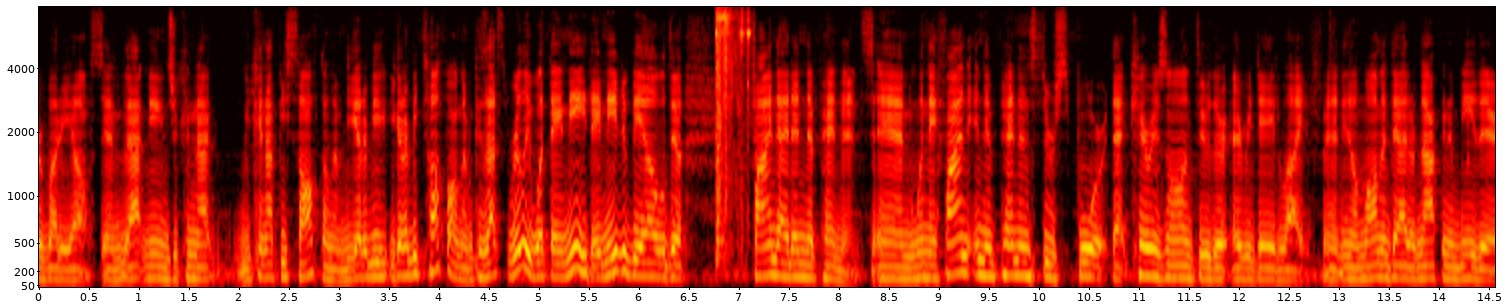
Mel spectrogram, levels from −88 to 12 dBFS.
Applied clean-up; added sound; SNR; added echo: none; Shatter; 0 dB; none.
